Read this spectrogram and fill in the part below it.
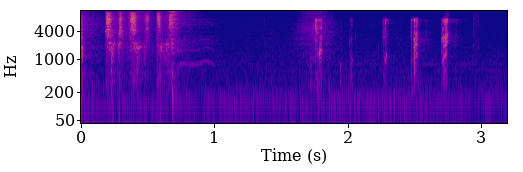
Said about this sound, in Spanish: Ahora sí, va corriendo así. Así con los, con los brazos en el, en el pecho, así como te dicen que corras en la primaria, que nunca lo vuelve a hacer en su vida. Con pues sus de hombre brincando. Se ven, si sí, es que escuchan los pasos.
